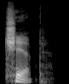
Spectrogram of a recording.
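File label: "chip", British English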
